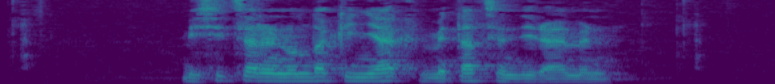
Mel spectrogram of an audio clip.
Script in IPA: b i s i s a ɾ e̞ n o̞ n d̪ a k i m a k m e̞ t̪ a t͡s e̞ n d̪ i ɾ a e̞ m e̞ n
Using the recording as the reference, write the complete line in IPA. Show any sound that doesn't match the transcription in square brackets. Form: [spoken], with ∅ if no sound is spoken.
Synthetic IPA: b i s i [t͡s] a ɾ e̞ n o̞ n d̪ a k i [ɲ] a k m e̞ t̪ a t͡s e̞ n d̪ i ɾ a e̞ m e̞ n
